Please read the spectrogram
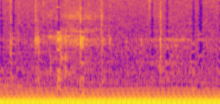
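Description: Steady electrical hum on the microphone line, with a few faint clicks of computer keys as a file name is typed.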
